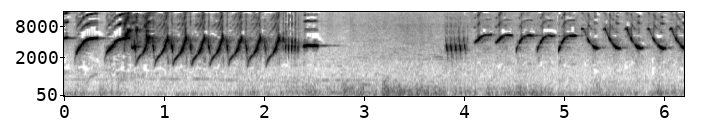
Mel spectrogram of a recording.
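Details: Energetic rolling song of a canary, intended to draw other canaries into singing: quick run of high curved whistles, a short pause with a buzzy note, then bright repeated upward-swept phrases.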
